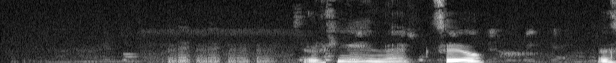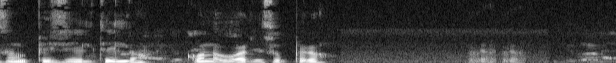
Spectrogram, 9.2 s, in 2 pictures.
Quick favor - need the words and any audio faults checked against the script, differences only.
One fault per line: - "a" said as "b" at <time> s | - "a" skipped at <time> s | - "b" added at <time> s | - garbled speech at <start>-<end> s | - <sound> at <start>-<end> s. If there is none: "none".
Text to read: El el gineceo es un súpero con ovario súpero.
- laugh at 1.2-2.1 s
- "el" skipped at 2.4 s
- "súpero" said as "pistilo" at 4.8 s
- laugh at 8.1-8.6 s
